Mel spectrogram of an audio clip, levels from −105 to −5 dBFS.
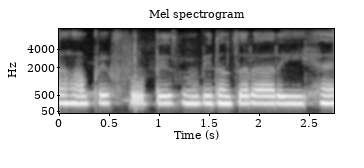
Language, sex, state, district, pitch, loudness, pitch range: Hindi, female, Punjab, Pathankot, 240 Hz, -12 LUFS, 235-245 Hz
